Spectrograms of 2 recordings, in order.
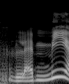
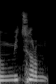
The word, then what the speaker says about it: let me: 렛미 아니고 렛미는 이제 혓바닥을 혓바닥을 전체적으로 이제 입천장에 붙이시라고 했으니까 렛미 아니고 공간 없어 미 이렇게 한단 말이야. 이게 평평할수록 발음이 원어민에 가까워요. 그러니까 르 발음인데 혓바닥에 다 혀가 전체적으로 붙어요. 그럼 선생님이 발음을 어떻게 할 수 있어요. 그냥 나를 이겨내시면 돼요. 그래서 해보면 은미 된다고 했어요. 렛미가 아니라 사람 이름 은미처럼 돼요.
